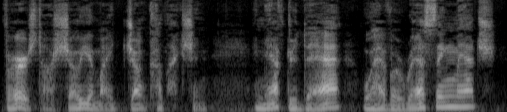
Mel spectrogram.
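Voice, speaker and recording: A man's voice: on the low side, sing-song, normal speed, pushed and bright, husky, dry recording, full character voice. A man voicing a boisterous young boy who eagerly plans spooky fun in a children's storybook. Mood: excited. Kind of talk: children's picture-book reading.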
